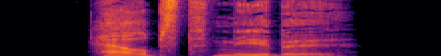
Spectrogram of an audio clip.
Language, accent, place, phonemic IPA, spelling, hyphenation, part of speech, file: German, Germany, Berlin, /ˈhɛʁpstneːbl̩/, Herbstnebel, Herbst‧ne‧bel, noun, De-Herbstnebel.ogg
- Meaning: autumn fog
